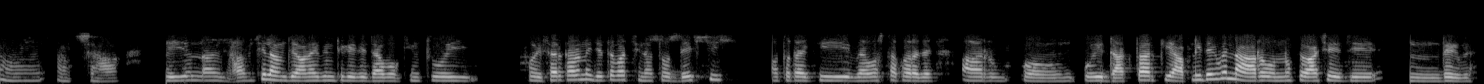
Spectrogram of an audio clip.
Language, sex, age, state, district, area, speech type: Bengali, male, 30-45, West Bengal, Paschim Medinipur, rural, conversation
